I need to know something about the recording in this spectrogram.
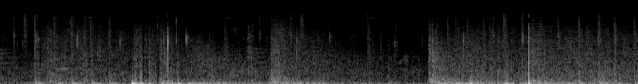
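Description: Gunshots fire in sharp bursts.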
